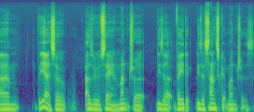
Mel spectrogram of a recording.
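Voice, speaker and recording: With a Welsh accent, a man speaks at medium pitch with ordinary pitch variation and a dark, mellow tone. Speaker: podcast host. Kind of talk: casual spiritual discussion. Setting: studio, filmed podcast. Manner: words run together.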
